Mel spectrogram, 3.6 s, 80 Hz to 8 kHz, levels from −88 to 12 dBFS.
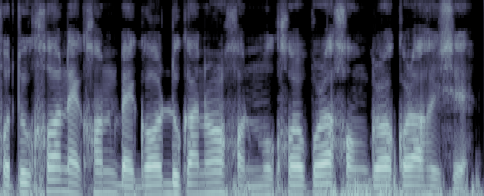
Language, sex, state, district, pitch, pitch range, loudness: Assamese, male, Assam, Sonitpur, 135 Hz, 125-145 Hz, -15 LUFS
